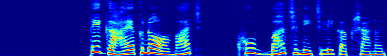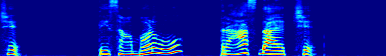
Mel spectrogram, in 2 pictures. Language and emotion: Gujarati, disgusted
